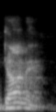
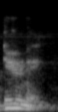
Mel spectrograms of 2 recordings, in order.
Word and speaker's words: Dunning: uh in the middle it's dane dunning not dooney that's gotcha okay very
